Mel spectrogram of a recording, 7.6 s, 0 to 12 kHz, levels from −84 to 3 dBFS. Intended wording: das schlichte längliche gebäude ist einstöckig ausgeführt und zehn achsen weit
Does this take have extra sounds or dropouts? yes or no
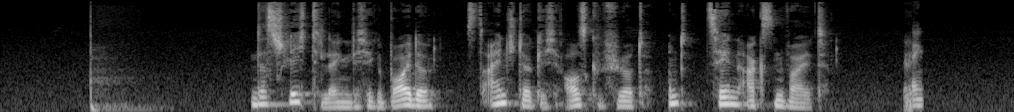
yes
